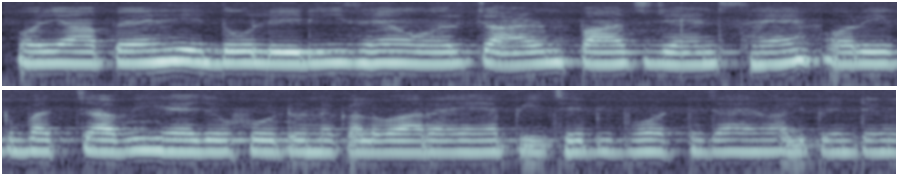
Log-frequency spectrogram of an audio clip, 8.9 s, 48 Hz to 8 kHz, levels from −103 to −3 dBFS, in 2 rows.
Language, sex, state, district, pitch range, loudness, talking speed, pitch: Hindi, male, Chhattisgarh, Kabirdham, 190-200 Hz, -30 LUFS, 190 wpm, 195 Hz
